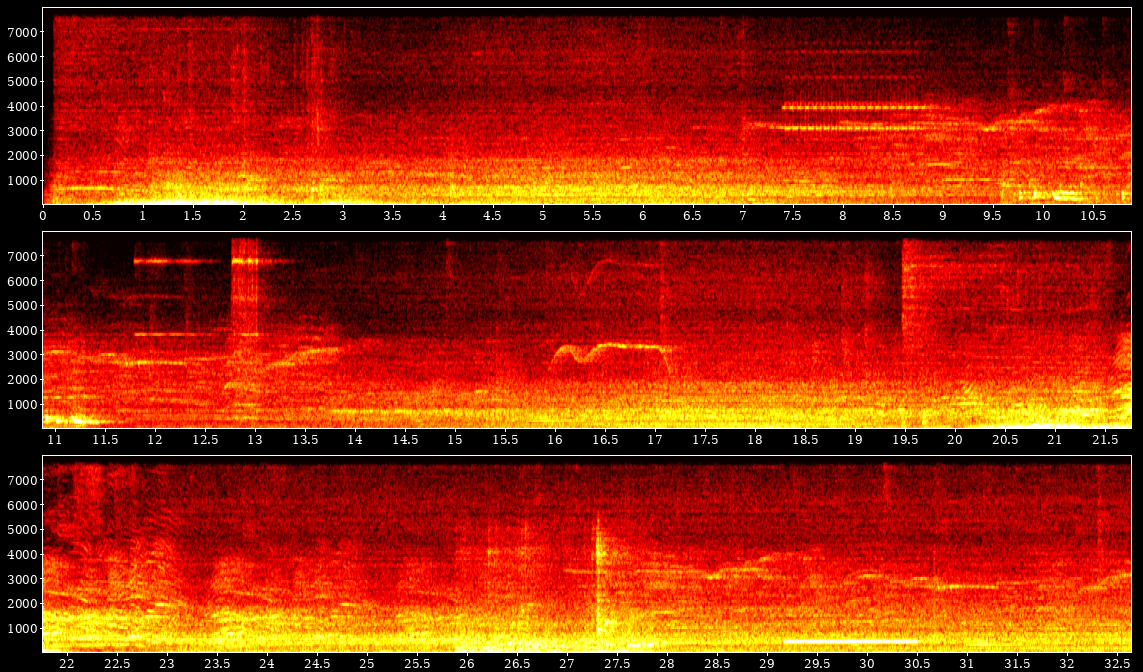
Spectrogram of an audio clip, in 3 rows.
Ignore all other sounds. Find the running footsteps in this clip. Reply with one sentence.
You can't hear the running footsteps here.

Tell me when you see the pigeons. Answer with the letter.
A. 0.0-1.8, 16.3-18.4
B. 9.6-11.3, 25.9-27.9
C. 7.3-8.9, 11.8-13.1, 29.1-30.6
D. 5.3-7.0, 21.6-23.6
B.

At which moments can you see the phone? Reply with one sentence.
You can hear the phone from 7.3 to 8.9 s, from 11.8 to 13.1 s and from 29.1 to 30.6 s.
